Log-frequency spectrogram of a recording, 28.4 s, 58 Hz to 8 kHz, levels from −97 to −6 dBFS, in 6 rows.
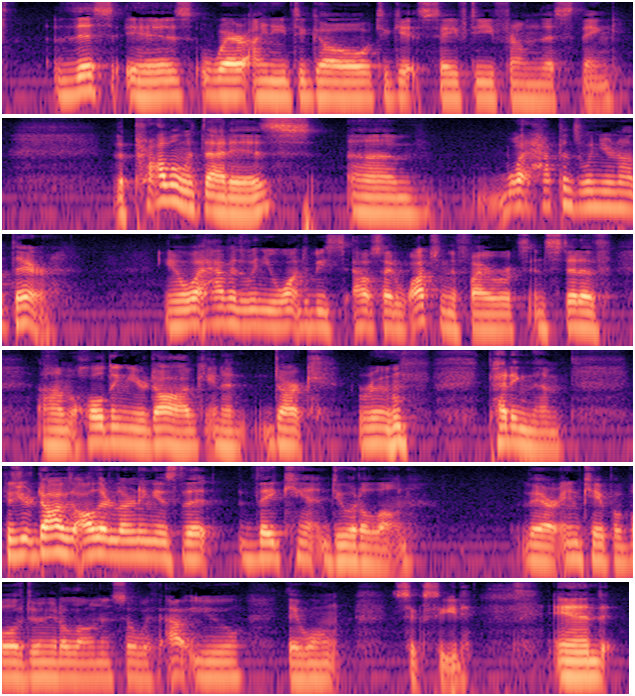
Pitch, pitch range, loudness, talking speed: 125 Hz, 120-135 Hz, -23 LUFS, 165 wpm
